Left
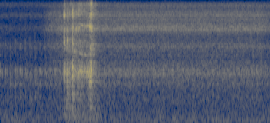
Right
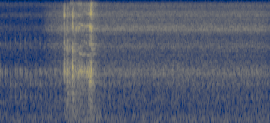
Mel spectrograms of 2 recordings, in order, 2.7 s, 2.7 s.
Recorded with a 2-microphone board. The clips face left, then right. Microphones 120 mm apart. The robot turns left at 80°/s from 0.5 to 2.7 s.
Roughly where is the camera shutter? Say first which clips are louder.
Even; ahead.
